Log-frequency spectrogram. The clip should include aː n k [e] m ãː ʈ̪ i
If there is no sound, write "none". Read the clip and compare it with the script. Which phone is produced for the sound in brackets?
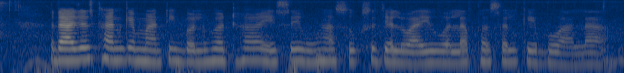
e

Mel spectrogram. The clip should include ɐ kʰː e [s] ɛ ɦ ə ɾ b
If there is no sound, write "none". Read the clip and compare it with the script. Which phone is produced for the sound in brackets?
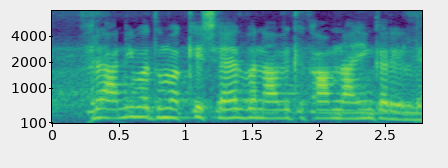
ʃ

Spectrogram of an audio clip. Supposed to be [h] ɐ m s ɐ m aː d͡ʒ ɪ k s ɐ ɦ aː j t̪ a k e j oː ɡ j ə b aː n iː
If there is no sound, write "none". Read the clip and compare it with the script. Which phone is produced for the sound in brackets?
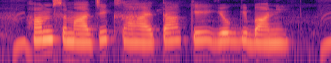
h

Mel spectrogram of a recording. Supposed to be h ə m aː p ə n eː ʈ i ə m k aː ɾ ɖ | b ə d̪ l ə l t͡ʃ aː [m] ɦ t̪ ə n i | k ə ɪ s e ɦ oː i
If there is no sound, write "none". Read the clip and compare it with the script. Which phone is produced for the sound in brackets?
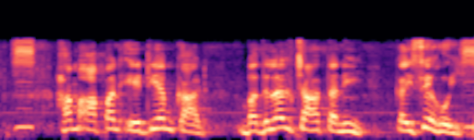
none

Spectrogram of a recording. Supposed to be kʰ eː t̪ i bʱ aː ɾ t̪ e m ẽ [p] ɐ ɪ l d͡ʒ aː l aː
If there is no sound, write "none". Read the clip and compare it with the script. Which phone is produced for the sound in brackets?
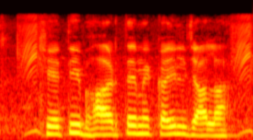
k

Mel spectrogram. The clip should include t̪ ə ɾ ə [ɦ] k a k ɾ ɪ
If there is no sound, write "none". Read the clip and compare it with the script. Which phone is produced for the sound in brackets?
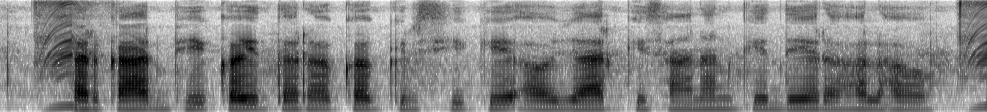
ɦ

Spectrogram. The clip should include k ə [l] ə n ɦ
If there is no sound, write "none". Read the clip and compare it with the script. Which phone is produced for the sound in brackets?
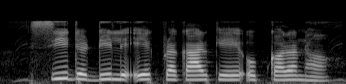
ɾ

